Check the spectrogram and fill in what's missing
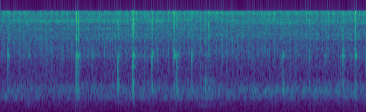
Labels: {"label": "anthrophony, boat engine", "recorder": "HydroMoth"}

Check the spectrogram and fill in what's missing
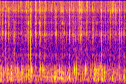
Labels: {"label": "biophony, cascading saw", "recorder": "HydroMoth"}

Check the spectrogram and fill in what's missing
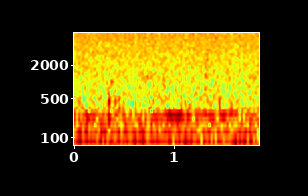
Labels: {"label": "anthrophony, boat engine", "recorder": "SoundTrap 300"}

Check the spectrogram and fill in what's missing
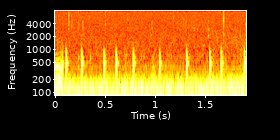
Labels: {"label": "biophony, knock croak", "recorder": "SoundTrap 300"}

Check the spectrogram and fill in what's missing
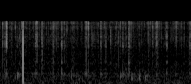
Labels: {"label": "ambient", "recorder": "HydroMoth"}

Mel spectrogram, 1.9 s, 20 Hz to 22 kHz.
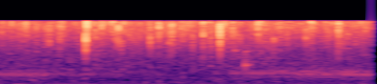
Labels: {"label": "biophony, croak", "recorder": "SoundTrap 500"}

